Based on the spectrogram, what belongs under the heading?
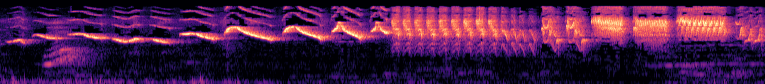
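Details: Eurasian magpie song: several high whistled notes that swoop downward, followed by a long, fast, harsh chatter of crowded high notes; faint low background noise throughout.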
